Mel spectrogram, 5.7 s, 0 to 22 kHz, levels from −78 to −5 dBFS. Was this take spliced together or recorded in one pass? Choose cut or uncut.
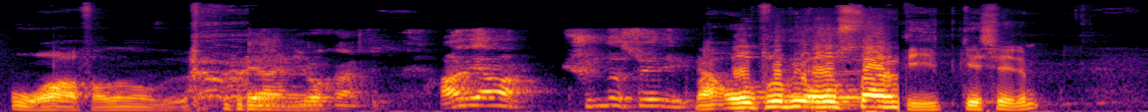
cut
